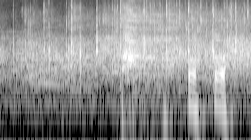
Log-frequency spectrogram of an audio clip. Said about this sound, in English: You guys clap at the craziest stuff.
